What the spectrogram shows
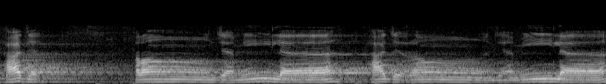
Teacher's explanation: حج کلکلہ میں آواز تھوڑی سی پیچھے کی طرف لوٹتی ہے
